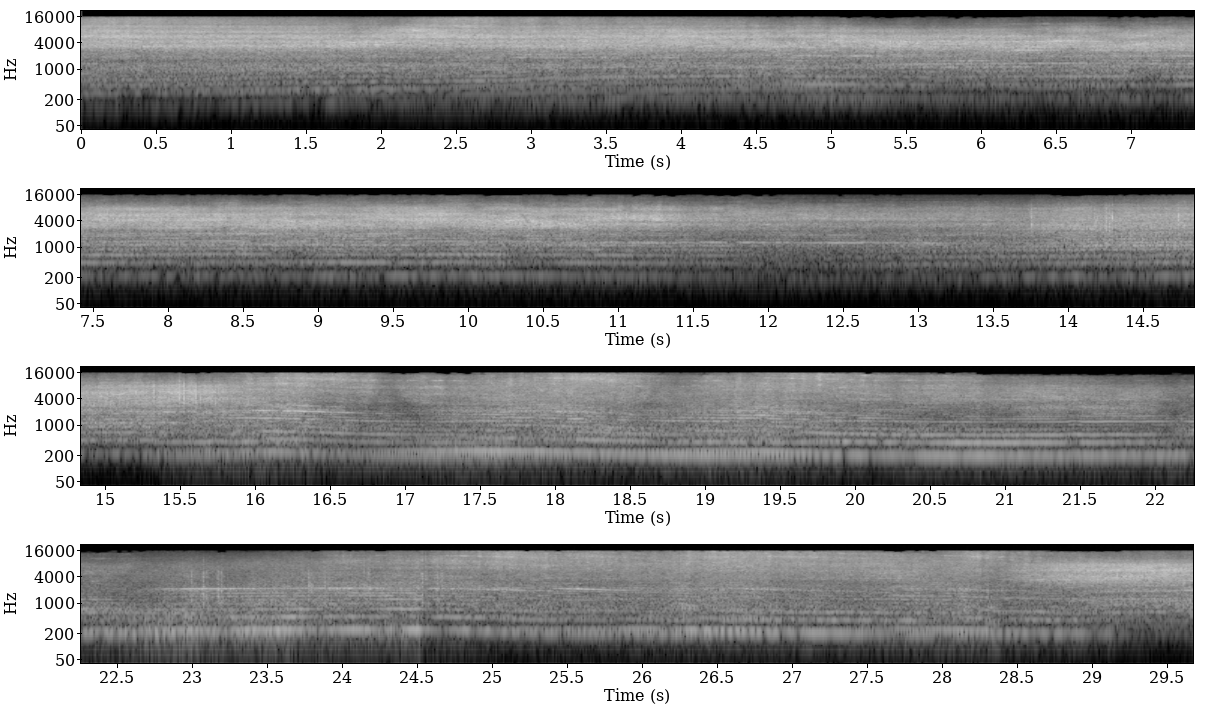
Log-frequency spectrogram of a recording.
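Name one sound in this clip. Several kart engines whine loudly, rising and falling in pitch as they race past.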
